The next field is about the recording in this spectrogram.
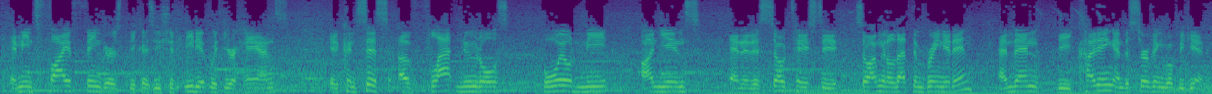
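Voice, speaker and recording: A young man from California hosting a travel show, explaining customs in an upbeat way. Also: on the high side. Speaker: TV host. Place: outdoors at a wedding celebration.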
